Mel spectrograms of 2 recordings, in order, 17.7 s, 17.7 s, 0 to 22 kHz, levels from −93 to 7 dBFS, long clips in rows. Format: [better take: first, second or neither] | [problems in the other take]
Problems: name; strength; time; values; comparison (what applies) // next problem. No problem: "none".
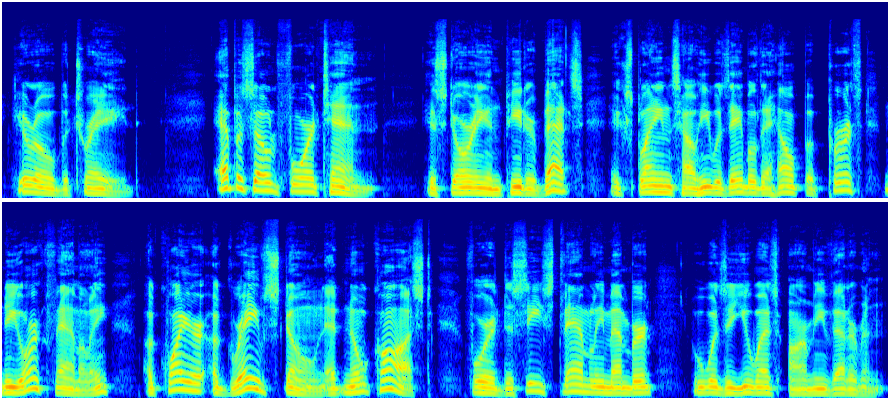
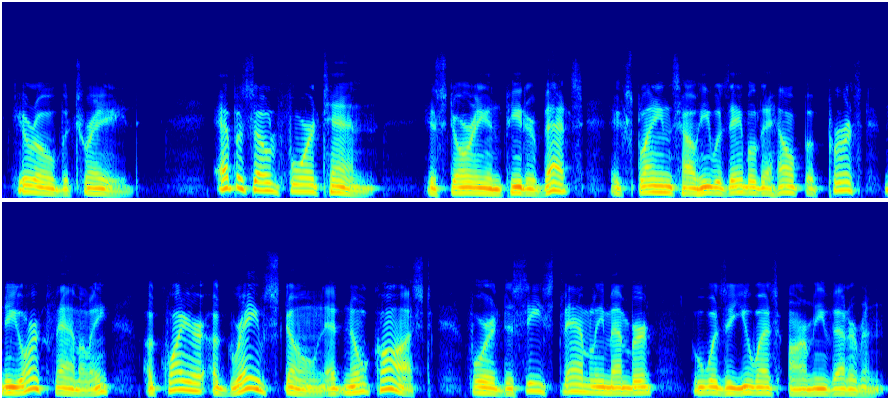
first | muffled; very; fading above 1 kHz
